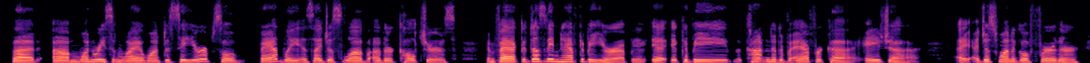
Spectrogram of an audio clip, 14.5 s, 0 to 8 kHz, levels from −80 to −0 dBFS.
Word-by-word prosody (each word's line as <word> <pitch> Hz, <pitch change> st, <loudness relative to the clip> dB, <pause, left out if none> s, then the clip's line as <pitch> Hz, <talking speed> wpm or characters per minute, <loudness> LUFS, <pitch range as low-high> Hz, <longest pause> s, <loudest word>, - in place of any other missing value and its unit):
but, 190 Hz, -3 st, +4 dB, 0.2 s
um, 200 Hz, 0 st, +2 dB
one 225 Hz, +1 st, +1 dB
reason 230 Hz, -2 st, 0 dB
why 205 Hz, -2 st, +1 dB
I -, -, +1 dB
want 200 Hz, 0 st, -3 dB
to 205 Hz, -, -2 dB
see 210 Hz, +4 st, -1 dB
Europe 250 Hz, +4 st, +1 dB
so 205 Hz, -4 st, -2 dB, 0.3 s
badly 215 Hz, -3 st, +1 dB
is 185 Hz, +2 st, -5 dB
I 205 Hz, -1 st, +3 dB
just 195 Hz, -2 st, -4 dB
love 195 Hz, -1 st, +2 dB
other 190 Hz, -1 st, -2 dB
cultures. 195 Hz, -7 st, -4 dB, 0.4 s
In 210 Hz, 0 st, -3 dB
fact, 220 Hz, 0 st, +5 dB
it 240 Hz, -, -2 dB
doesn't 260 Hz, 0 st, +4 dB
even 255 Hz, -3 st, +4 dB
have 240 Hz, -1 st, +2 dB
to 245 Hz, -, -2 dB
be 230 Hz, -2 st, +1 dB
Europe. 165 Hz, -6 st, +1 dB
Eh, 175 Hz, +1 st, -7 dB
it 210 Hz, -1 st, +2 dB
it 215 Hz, -2 st, -2 dB
could 225 Hz, -2 st, -1 dB
be 220 Hz, -2 st, +1 dB
the 210 Hz, -, -13 dB
continent 225 Hz, -1 st, 0 dB
of 205 Hz, -, -5 dB
Africa, 205 Hz, -5 st, -1 dB
Asia. 195 Hz, -5 st, -2 dB, 0.5 s
I 190 Hz, +1 st, 0 dB
I 200 Hz, -, -3 dB
just 225 Hz, +1 st, +1 dB
wanna 215 Hz, -2 st, +3 dB
go 195 Hz, -1 st, +1 dB
further. 180 Hz, -4 st, -1 dB
205 Hz, 180 wpm, -23 LUFS, 190-225 Hz, 0.5 s, fact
